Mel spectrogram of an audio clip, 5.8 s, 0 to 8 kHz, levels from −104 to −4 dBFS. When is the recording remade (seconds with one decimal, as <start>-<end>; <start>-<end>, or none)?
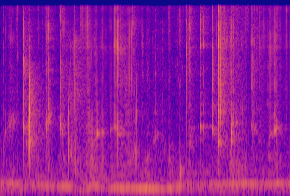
1.6-2.6; 5.2-5.8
